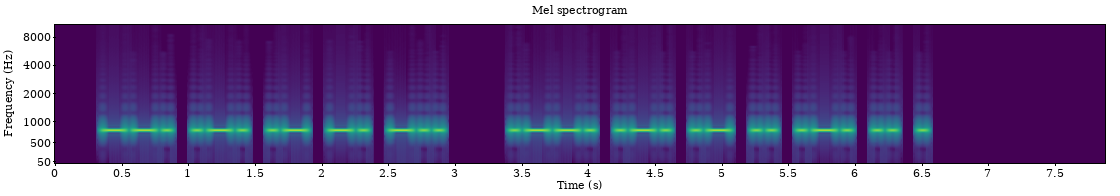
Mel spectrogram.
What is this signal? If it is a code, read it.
Morse code, heard as a keyed tone, about 21 wpm, 800 Hz. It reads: GRAND PRAIRIE
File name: fromSMs / FromSMs mp3s / Cities@20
